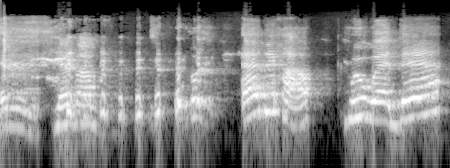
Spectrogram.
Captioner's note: laughs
